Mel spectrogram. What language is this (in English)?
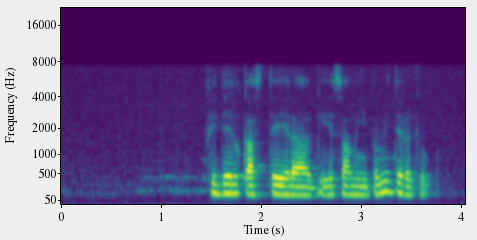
Sinhala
